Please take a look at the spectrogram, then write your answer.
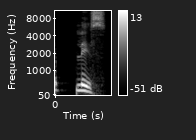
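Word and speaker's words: place: ए होगा और इस इ का कोई उच्चारण नहीं होगा। क्या पढ़ेंगे? प्लेस।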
